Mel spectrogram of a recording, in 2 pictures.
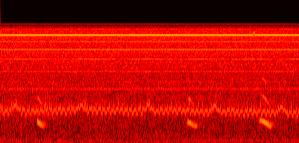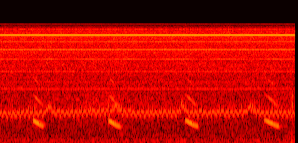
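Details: Sick degu, asleep, making a 'kuu kuu' noise with every breath that points to a bodily problem, not plain snoring. Faint, short, descending squeaks recur about every second against a steady electrical-sounding hum.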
